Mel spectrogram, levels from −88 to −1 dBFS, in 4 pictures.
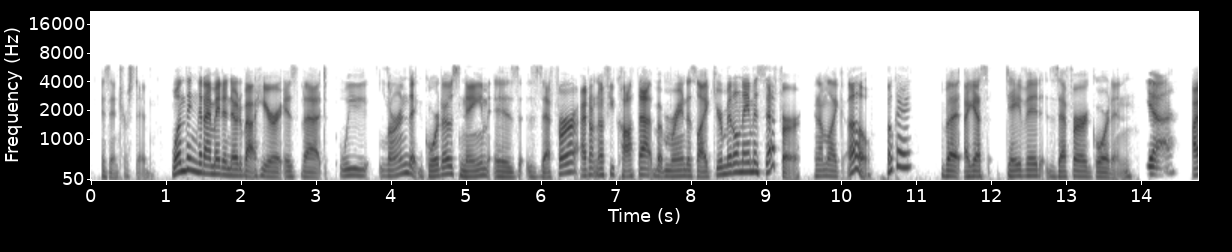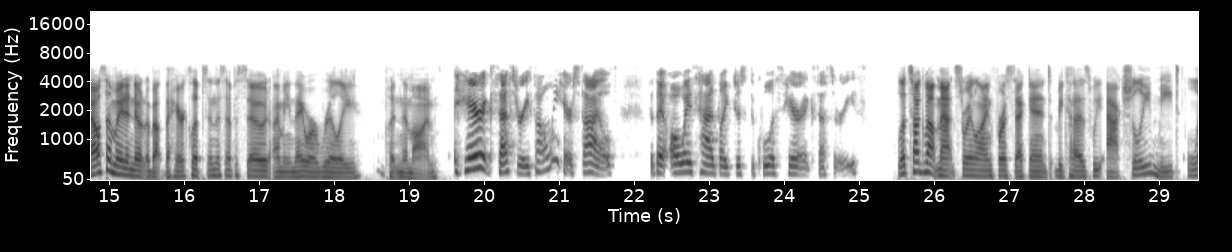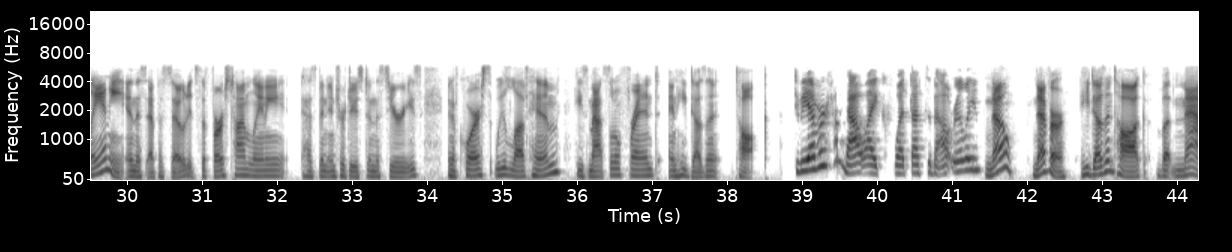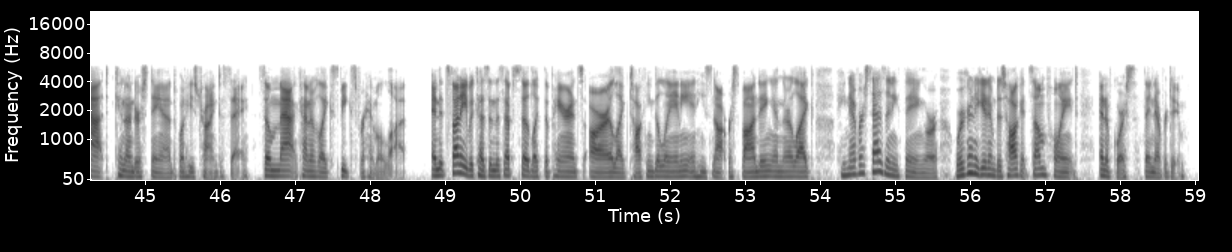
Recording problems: high frequencies cut off; noticeable; nothing above 5.5 kHz

